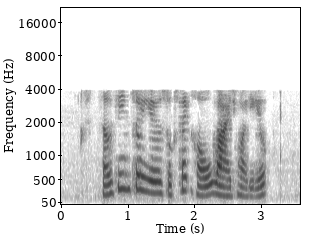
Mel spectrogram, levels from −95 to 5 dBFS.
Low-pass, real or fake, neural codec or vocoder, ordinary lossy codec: 7.2 kHz; fake; vocoder, 22.05 kHz, 80 mel bands, HiFi-GAN; AAC, 16 kbps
